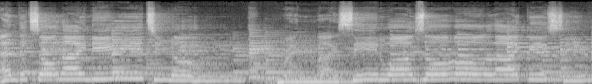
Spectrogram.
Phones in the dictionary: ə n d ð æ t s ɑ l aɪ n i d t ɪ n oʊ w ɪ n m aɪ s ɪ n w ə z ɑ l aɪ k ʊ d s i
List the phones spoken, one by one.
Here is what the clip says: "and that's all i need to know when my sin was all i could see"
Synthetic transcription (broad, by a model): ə n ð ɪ t s ɑ l aɪ n i d t ɪ n oʊ w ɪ n m aɪ s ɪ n w ə z ɑ l aɪ k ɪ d s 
